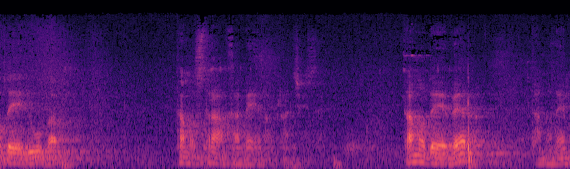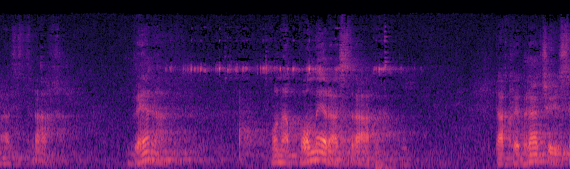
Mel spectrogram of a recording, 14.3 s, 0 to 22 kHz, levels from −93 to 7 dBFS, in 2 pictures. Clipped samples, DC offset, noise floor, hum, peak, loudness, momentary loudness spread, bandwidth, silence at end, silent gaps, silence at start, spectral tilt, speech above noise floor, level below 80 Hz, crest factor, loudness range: under 0.1%; under 0.1%; -54 dBFS; none; -12 dBFS; -32 LUFS; 24 LU; 16.5 kHz; 0 s; none; 0 s; -5 dB/octave; 23 dB; -56 dBFS; 22 dB; 7 LU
